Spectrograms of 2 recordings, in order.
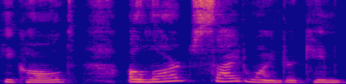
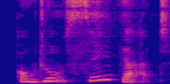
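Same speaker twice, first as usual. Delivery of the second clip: high, desperate, pleading, begging outburst; 6 semitones higher than usual. Narrator reading Ben answering the Proc, a desperate cry. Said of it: "Ben cried desperately".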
